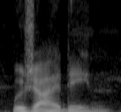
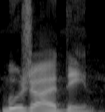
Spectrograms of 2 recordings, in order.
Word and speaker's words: mujahideen: the mu how do you say this chat mujahideen there you go mujahideen for the upcoming struggles this could be the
